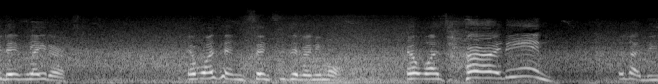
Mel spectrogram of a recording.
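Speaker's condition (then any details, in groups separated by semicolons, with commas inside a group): No condition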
